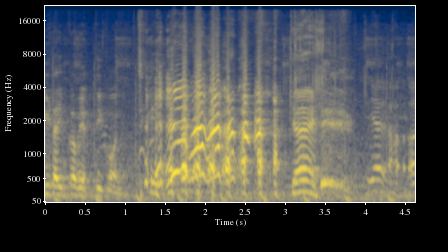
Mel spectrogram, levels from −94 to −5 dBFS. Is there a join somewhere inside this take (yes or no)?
yes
